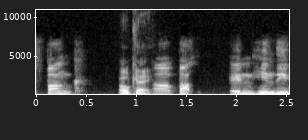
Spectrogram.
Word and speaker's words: PUNKH: group correct p n k give me the pronunciation it's Punk okay uh punk in Hindi would mean wings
